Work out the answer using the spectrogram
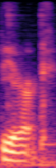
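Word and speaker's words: Björk: sell this anyway um technically bjerk i think with an umbrella she is pronounced bjerk yeah uh it's good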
